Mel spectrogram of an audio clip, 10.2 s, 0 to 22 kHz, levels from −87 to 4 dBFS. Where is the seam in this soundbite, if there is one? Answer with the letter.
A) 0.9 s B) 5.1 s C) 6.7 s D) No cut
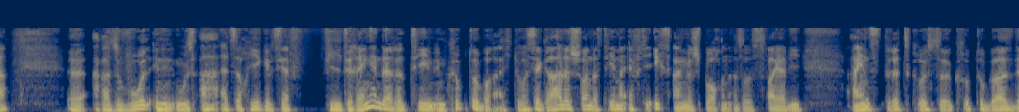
C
